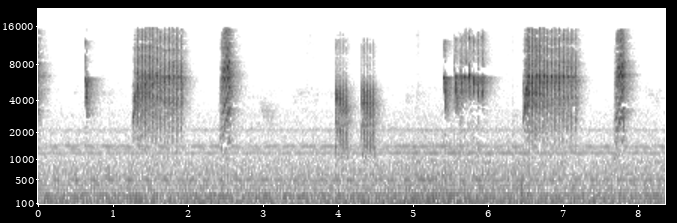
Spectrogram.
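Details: Kinoi singing clear, long bursts as a tutor recording for songbirds: high thin chips, rasping buzzy phrases and fast pulsed trills come in varied bursts of about half a second, with short gaps between them.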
